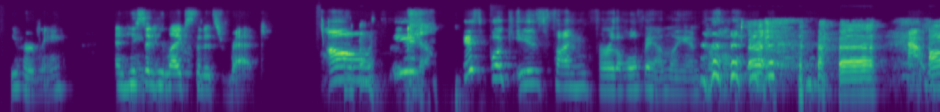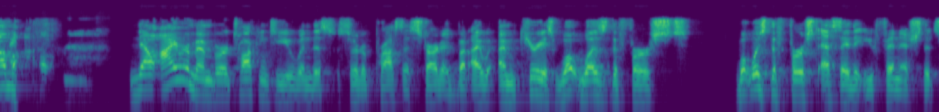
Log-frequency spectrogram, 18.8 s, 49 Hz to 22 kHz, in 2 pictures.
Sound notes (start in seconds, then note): 7.0 all laughing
